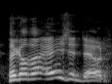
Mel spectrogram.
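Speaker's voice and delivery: mock a clueless politician spotting someone; Joe Biden. Commentator mocks Biden wandering off, lightly hammed-up clueless voice. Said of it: "Joe Biden's such a dipshit. He goes".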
